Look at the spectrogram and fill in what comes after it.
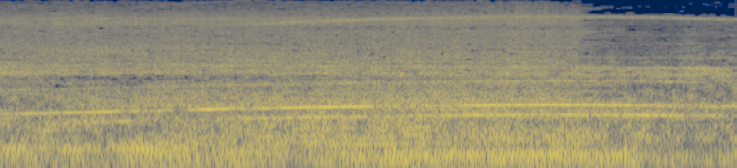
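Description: Passenger train running slowly, heard from an open carriage window: a steady rumble with a thin whine that drifts slightly upward in pitch.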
